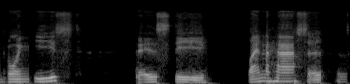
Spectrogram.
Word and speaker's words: Blennerhassett: And then if you're going east, there is the Blennerhassett, that's how it's pronounced, Blennerhassett Island Bridge that was opened in June of 2008.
